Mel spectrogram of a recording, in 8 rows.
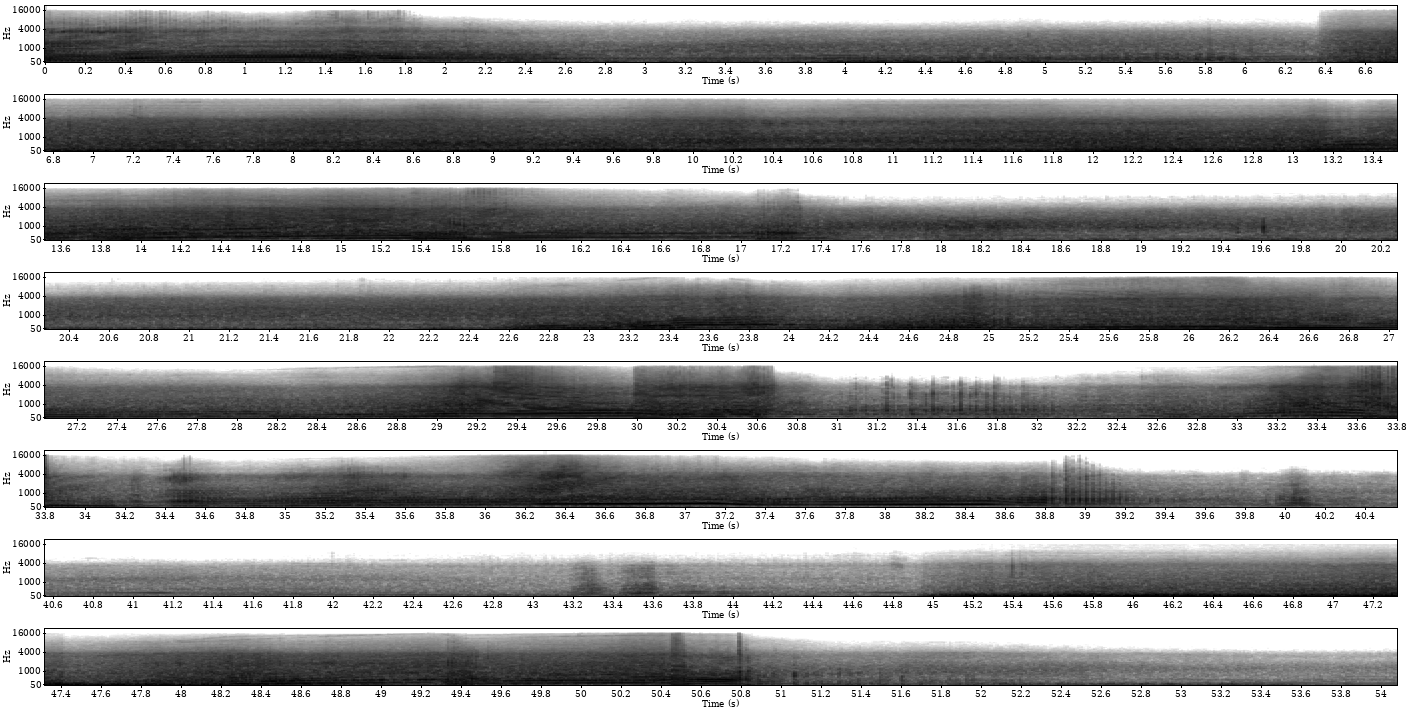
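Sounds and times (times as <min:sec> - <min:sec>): cars accelerating hard: 0:06.4 - 0:17.8, 0:21.8 - 0:40.3, 0:46.4 - 0:51.7.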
